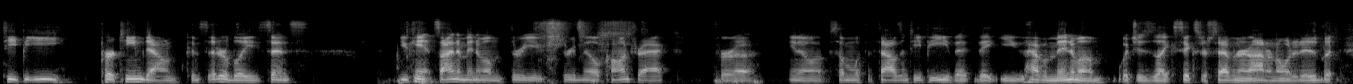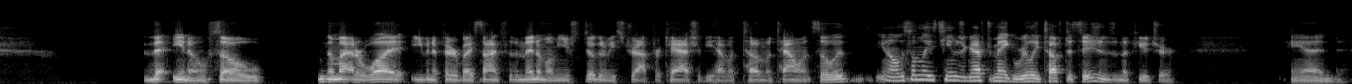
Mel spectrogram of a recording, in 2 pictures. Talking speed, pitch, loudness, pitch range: 215 wpm, 100 Hz, -24 LUFS, 95-125 Hz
